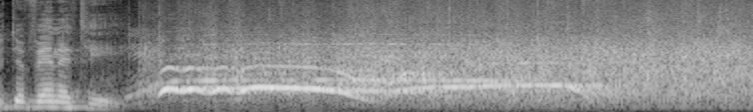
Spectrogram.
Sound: audience applauds

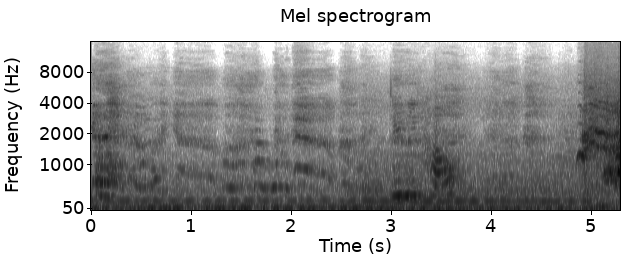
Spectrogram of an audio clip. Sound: whimpering; shrieking and moaning

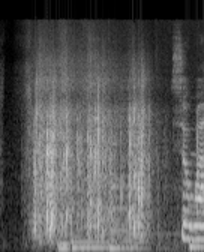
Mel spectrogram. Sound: eco bag crinkling

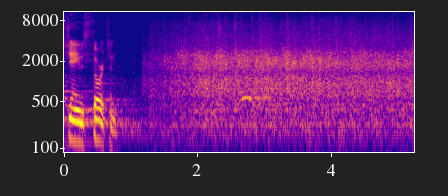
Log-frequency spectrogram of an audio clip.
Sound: audience applauding

